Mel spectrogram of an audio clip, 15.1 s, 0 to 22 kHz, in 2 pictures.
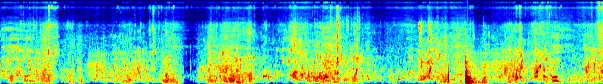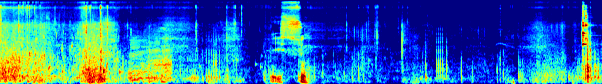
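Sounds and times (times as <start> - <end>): knock against kayak hull: 5.8 - 6.2.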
